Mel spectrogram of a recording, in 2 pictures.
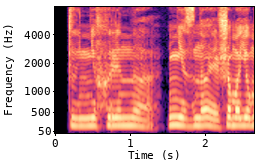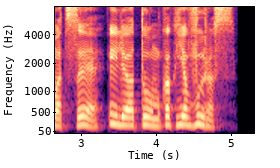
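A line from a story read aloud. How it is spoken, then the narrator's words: Growling. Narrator (Russian): Прорычал Дариус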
